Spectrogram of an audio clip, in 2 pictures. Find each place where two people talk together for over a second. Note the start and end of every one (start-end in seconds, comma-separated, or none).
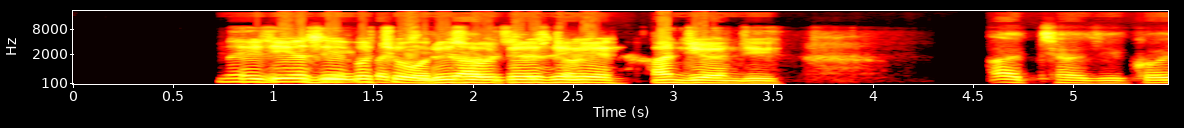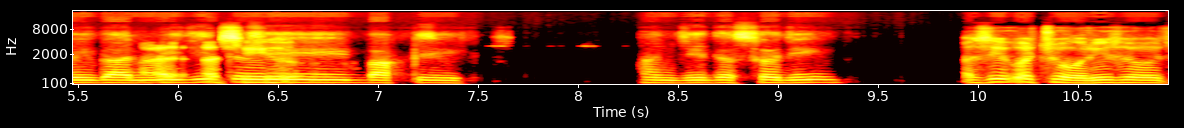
1.2-2.8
